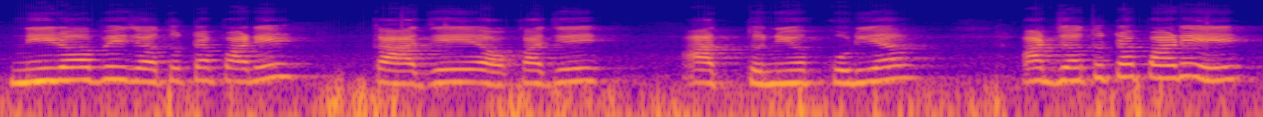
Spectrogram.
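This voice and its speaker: A woman reading a literary short story aloud as an audiobook narrator, in an expressive storytelling manner. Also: high voice, slow, a little hiss or hum, poor audio.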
